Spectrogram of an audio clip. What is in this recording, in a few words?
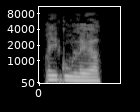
"regulär", German; adjectives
